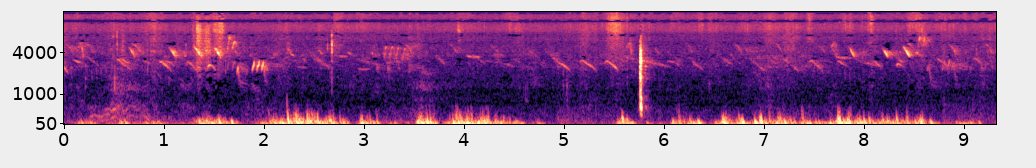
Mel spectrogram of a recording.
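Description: Wild birds chirping, a steady run of short, falling chirps, over low buffeting noise that comes and goes in gusts. One sharp, quickly falling note stands out about six seconds in.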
